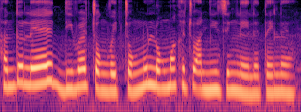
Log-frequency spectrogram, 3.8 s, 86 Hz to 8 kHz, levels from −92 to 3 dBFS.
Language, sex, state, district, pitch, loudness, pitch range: Wancho, female, Arunachal Pradesh, Longding, 225 Hz, -14 LUFS, 205-250 Hz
